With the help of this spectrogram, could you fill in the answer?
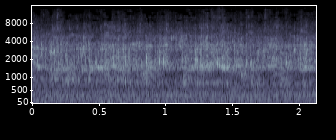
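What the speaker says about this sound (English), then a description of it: "as you can tell that I'm pouring" Sangria soda poured into a glass, a steady hissy splashing stream of liquid lasting a couple of seconds, close and alone.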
